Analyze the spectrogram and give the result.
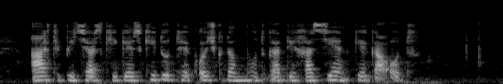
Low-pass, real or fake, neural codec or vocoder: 7.2 kHz; real; none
